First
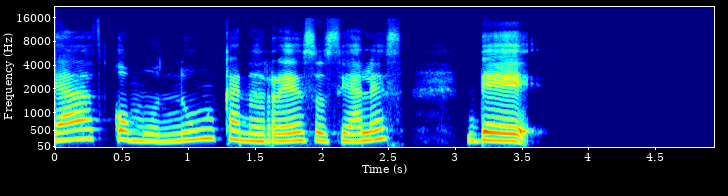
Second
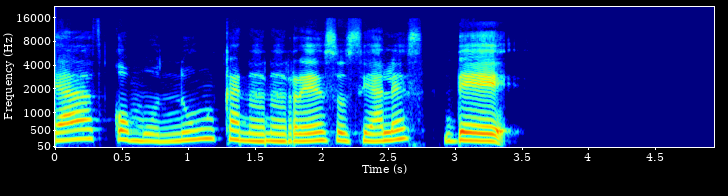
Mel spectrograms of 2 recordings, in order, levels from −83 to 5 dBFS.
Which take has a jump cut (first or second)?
second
